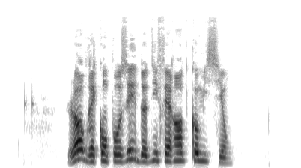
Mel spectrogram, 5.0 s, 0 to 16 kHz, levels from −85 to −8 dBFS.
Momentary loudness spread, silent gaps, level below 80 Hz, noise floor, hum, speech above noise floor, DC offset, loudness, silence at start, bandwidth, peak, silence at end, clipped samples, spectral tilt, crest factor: 15 LU; none; -82 dBFS; -87 dBFS; none; 65 dB; under 0.1%; -23 LUFS; 1.15 s; 10.5 kHz; -4 dBFS; 1.25 s; under 0.1%; -7 dB/octave; 22 dB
